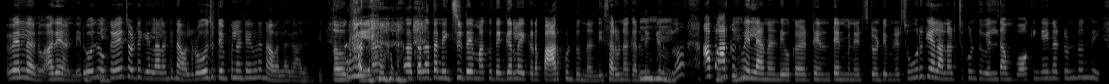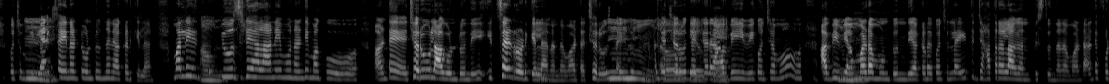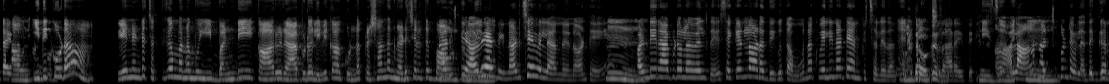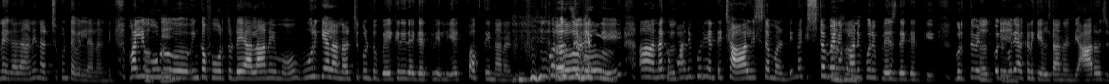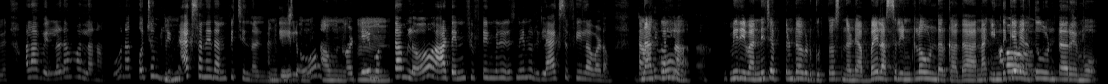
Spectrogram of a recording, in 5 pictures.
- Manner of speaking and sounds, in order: tapping; in English: "టెంపుల్"; chuckle; in English: "నెక్స్ట్ డే"; in English: "పార్క్"; in English: "పార్క్‌కి"; in English: "టెన్ టెన్ మినిట్స్, ట్వంటీ మినిట్స్"; in English: "వాకింగ్"; in English: "రిలాక్స్"; in English: "ట్యూస్‌డే"; in English: "సైడ్"; other noise; in English: "సైడ్"; in English: "లైట్"; in English: "ఫుడ్ ఐటెమ్స్"; in English: "సెకండ్‌లో"; chuckle; in English: "ఫోర్త్ డే"; in English: "ఎగ్ పఫ్"; giggle; in English: "ప్లేస్"; in English: "డేలో"; in English: "డే"; in English: "టెన్ ఫిఫ్టీన్ మినిట్స్ నేను రిలాక్స్ ఫీల్"
- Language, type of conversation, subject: Telugu, podcast, ఒక వారం పాటు రోజూ బయట 10 నిమిషాలు గడిపితే ఏ మార్పులు వస్తాయని మీరు భావిస్తారు?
